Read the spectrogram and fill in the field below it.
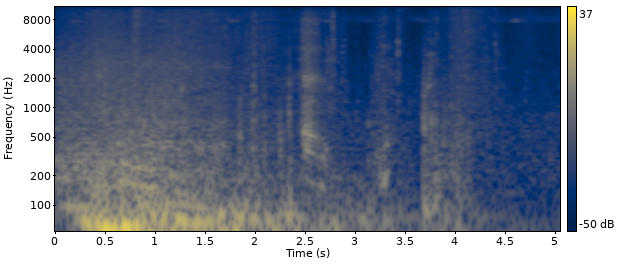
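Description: A boat motor rumbles and then dies away.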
